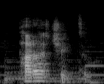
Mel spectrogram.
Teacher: -di suffix turned to -ti due to k at the end of the verb. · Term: consonant harmony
